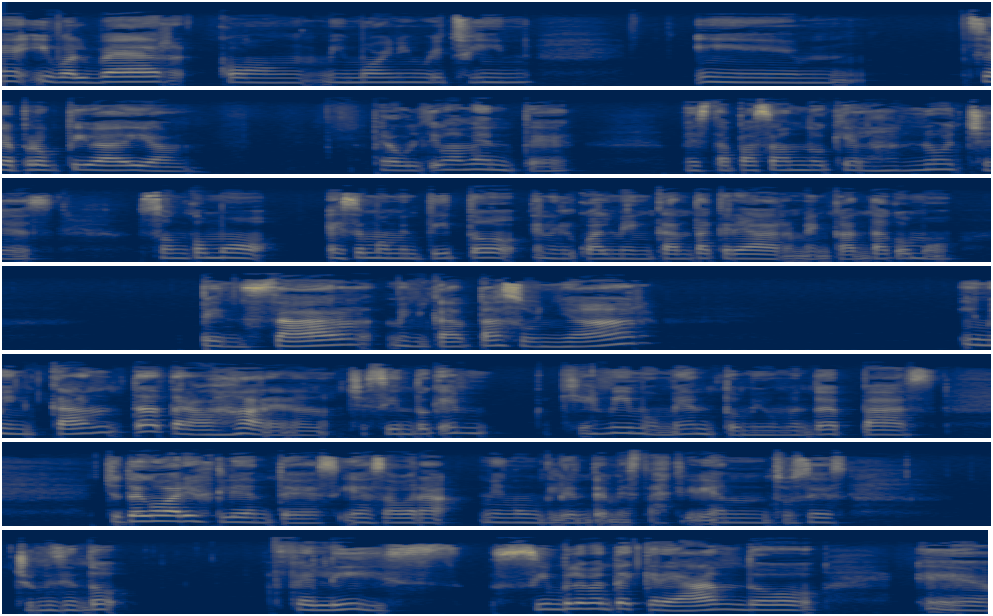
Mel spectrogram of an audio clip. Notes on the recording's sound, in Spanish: Nada de guión todo desde mi corazón y sueños grabado una noche random a las 12:21 AM from my iphone.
